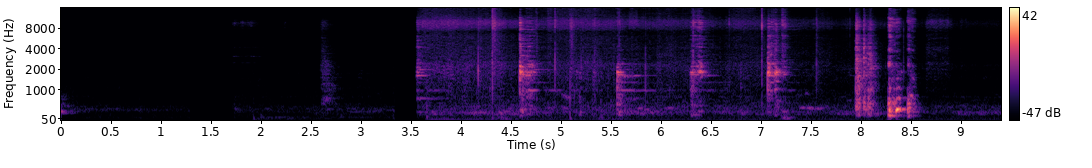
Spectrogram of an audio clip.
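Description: Washed chillies crackle and sizzle as they roast until blackened in a hot pan after a quiet start, with sharp pops and scraping stirs coming in irregular bursts.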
